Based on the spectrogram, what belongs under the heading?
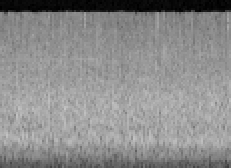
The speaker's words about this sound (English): He's got it away. That's well played. Listen to the roar goes up.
